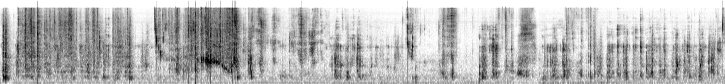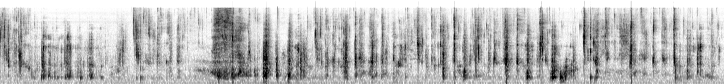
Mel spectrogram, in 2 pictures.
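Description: Close-miked chewing and crunching of mouthfuls of pork kimchi stew with kimchi and ramen noodles, quick irregular wet bites throughout, louder for a few seconds at the start and again about two-thirds of the way in.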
